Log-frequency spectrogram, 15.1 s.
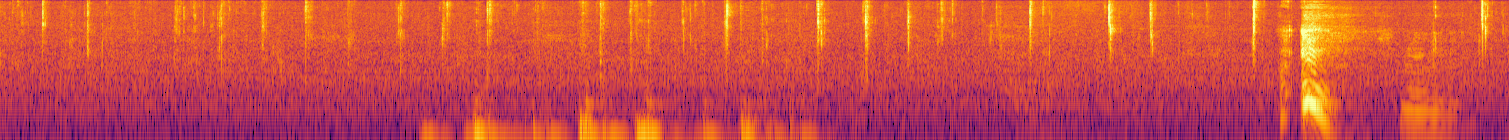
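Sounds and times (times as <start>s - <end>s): man chewing food: 0.0s - 15.0s
brief low hum: 4.2s - 8.5s.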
